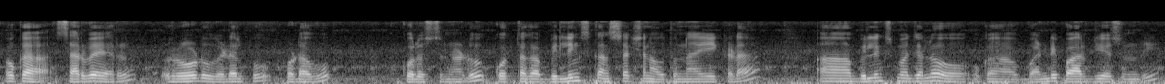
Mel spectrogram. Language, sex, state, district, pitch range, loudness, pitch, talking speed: Telugu, male, Telangana, Nalgonda, 125-140 Hz, -18 LUFS, 130 Hz, 100 wpm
